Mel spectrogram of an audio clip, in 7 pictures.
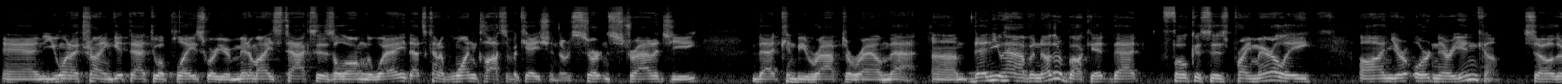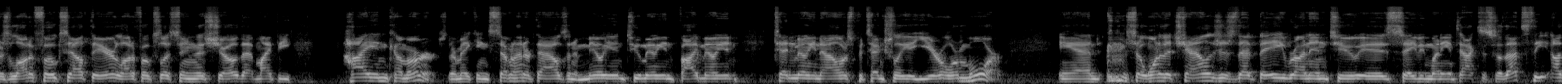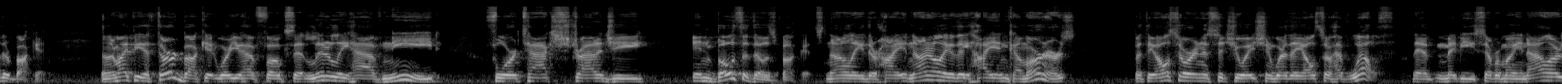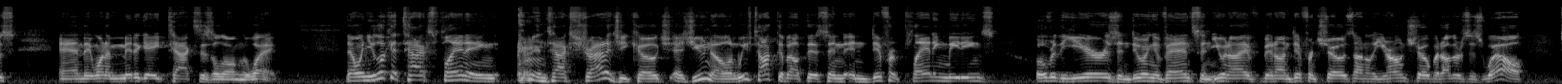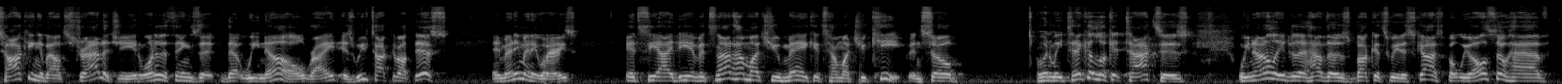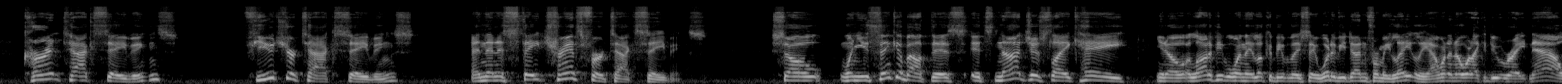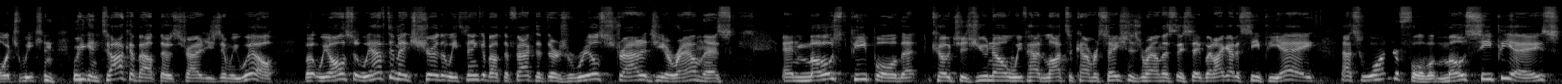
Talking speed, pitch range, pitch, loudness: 210 wpm, 140-175 Hz, 155 Hz, -27 LUFS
